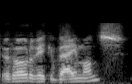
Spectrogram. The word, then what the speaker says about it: Rodriguez: so my name actually it's it's rodriguez as we say it in dutch but i wouldn't expect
